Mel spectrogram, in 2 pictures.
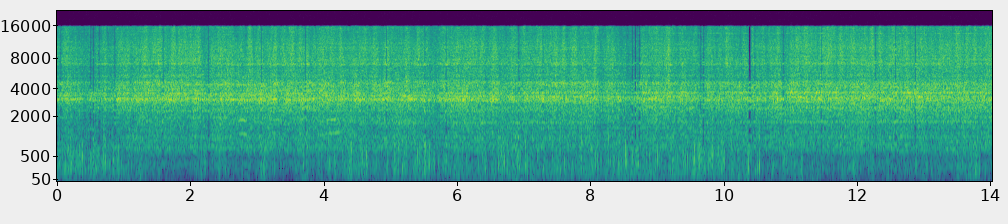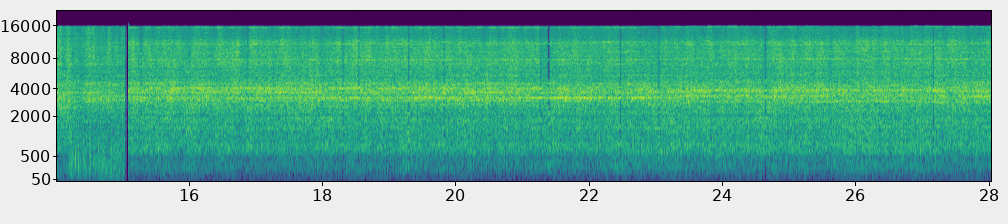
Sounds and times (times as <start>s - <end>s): Helicopter: 0.0s - 28.0s.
